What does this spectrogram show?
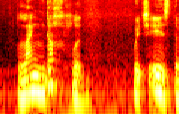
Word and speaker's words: Llangollen: Oh, that sign says Llangollen. Llangollen, which is the pronunciation of the place that you can see now on your screen.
